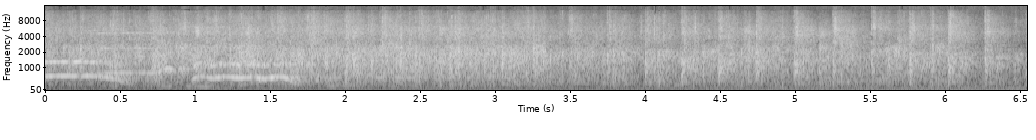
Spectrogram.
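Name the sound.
audience round of applause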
